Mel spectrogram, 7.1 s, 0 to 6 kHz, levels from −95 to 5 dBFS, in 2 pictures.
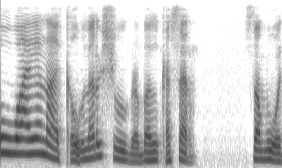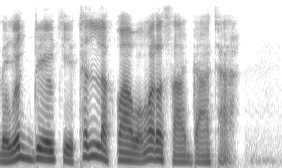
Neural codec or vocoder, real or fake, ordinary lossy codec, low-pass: codec, 16 kHz, 1 kbps, FunCodec, trained on Chinese and English, 50 frames a second; fake; none; 5.4 kHz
